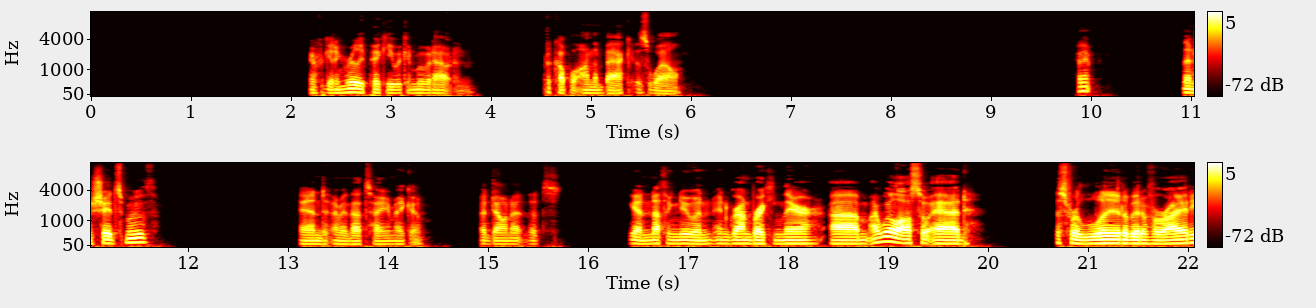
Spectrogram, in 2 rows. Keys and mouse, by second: 1.5 Tab, 2.9 g, 3.0 y, 3.4 click, 3.8 click, 4.2 middle click, 5.1 Tab, 5.5 middle click, 6.7 ctrl+r, 8.3 click, 8.6 ctrl+r, 9.5 click, 9.9 middle click, 10.4 Tab, 10.8 click, 11.6 Tab, 11.8-13.4 middle drag, 13.4 click, 18.2 middle click, 20.4 ctrl+r.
